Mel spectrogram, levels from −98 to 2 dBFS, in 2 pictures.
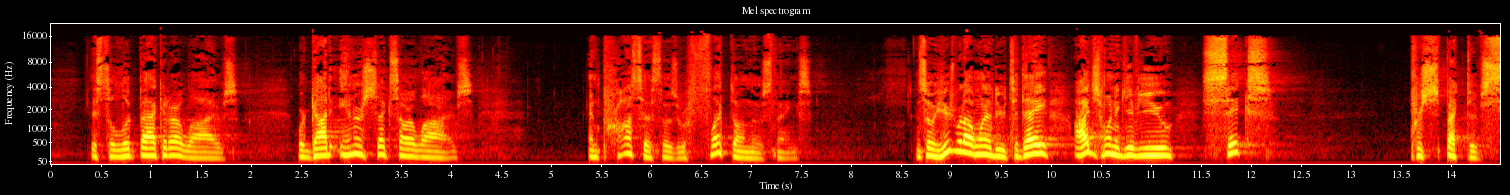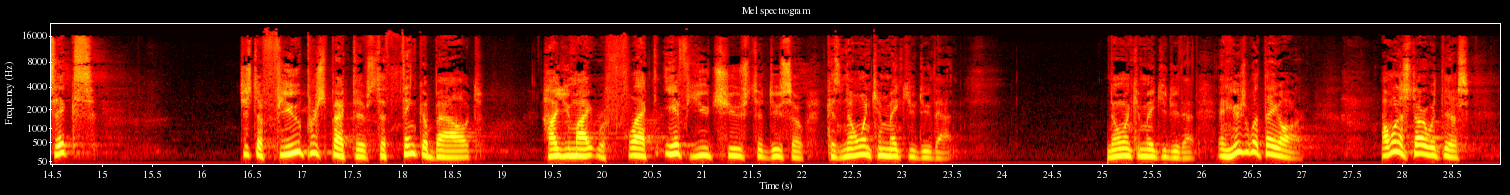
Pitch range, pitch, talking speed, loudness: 145-200 Hz, 165 Hz, 165 wpm, -21 LUFS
